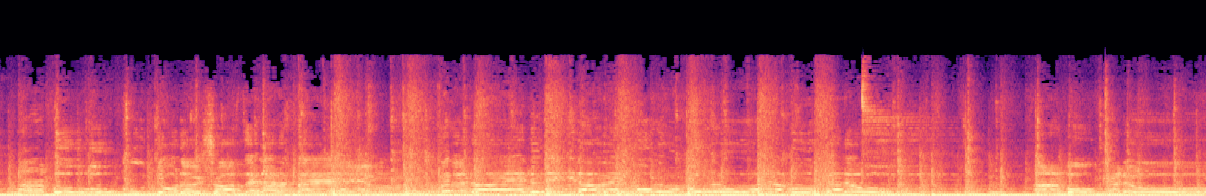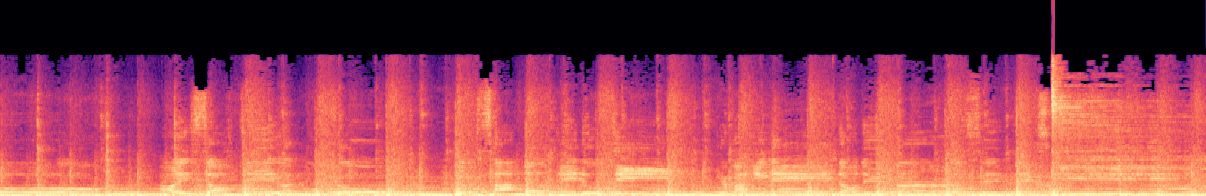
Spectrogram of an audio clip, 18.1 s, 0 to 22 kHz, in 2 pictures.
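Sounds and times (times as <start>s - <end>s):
electric guitar lead line: 0.0s - 18.0s
rockabilly band playing live: 0.0s - 18.0s.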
